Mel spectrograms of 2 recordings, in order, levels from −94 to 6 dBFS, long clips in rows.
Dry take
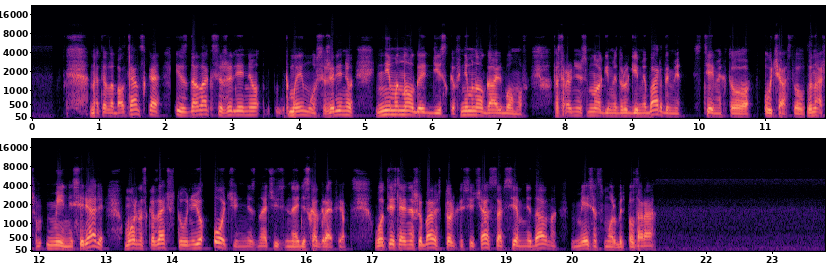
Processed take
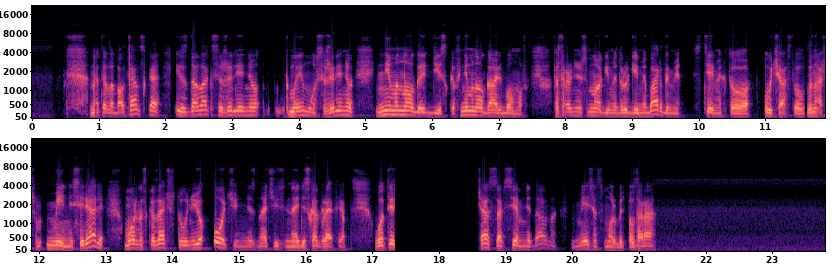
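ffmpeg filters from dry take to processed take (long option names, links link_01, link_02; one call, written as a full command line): ffmpeg -i in.wav -filter_complex "[0:a]asettb=1/sr,asplit=3[link_01][link_02][link_03];[link_01]atrim=end=1.474[link_04];[link_02]atrim=start=1.47:end=4.04,asetpts=PTS-STARTPTS,afade=type=in:duration=0.004:curve=qsin,afade=type=out:start_time=2.566:duration=0.004:curve=qsin,equalizer=frequency=1600:width_type=o:width=0.77:gain=-5.5[link_05];[link_03]atrim=start=4.036[link_06];[link_04][link_05]acrossfade=duration=0.004:curve1=hsin:curve2=qsin[link_07];[link_07][link_06]acrossfade=duration=0.004:curve1=qsin:curve2=hsin,asplit=4[link_08][link_09][link_10][link_11];[link_08]atrim=end=17.34,asetpts=PTS-STARTPTS,afade=type=out:start_time=17.336:duration=0.004:curve=hsin[link_12];[link_09]atrim=start=17.34:end=18.6,asetpts=PTS-STARTPTS,volume=0[link_13];[link_10]atrim=start=18.6:end=19.37,asetpts=PTS-STARTPTS,afade=type=in:duration=0.004:curve=hsin,afade=type=out:start_time=0.766:duration=0.004:curve=hsin:silence=0.211349[link_14];[link_11]atrim=start=19.37,asetpts=PTS-STARTPTS,afade=type=in:duration=1.56:silence=0.211349[link_15];[link_12][link_13][link_14][link_15]concat=n=4:v=0:a=1" out.wav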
